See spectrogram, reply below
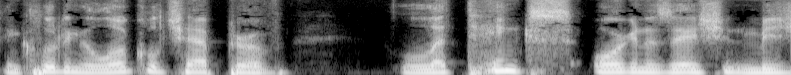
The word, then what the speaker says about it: Latinx: Latinx. – Latinx.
